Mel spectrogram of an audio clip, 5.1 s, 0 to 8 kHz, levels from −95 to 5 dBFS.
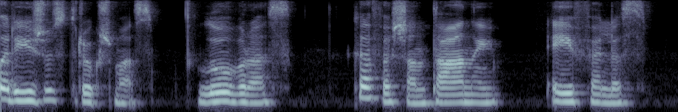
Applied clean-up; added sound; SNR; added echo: none; none; none; none.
